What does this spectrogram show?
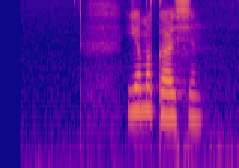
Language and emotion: Russian, neutral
